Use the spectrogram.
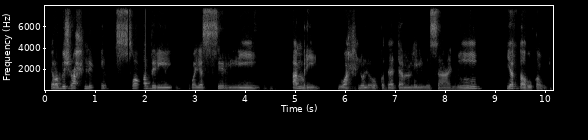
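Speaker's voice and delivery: slow, measured Arabic recitation; dua recitation. Shown as a demonstration. Teacher reciting his lecture-opening dua, slow recitation. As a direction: recite the prayer with long, held vowels. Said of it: "ये दुआ मैं पढ़ता हूँ".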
